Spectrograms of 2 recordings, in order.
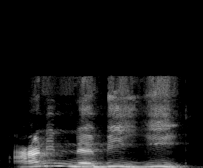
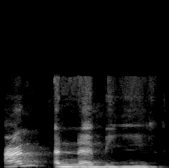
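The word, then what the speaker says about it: عن النبي: Tapi kita bacanya anin nabiyyi. Ya, biar ringan di lidah kita. Daripada an nabiyyi. Boleh. Kita baca kayak gitu boleh. Tapi untuk meringankan lisan kita, Nun sukunnya ini dikasrohkan. Anin nabiyyi bacanya. Meskipun penulisannya nunnya itu fathah. Nunnya itu maaf sukun. An nabiyyi. Tetapi kita bilangnya anin nabiyyi.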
